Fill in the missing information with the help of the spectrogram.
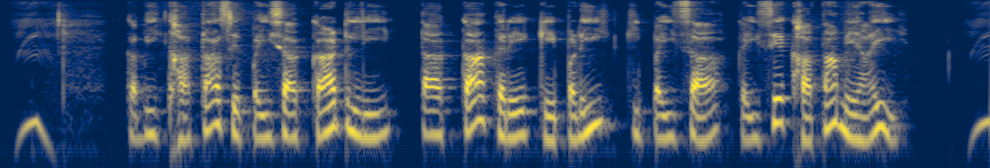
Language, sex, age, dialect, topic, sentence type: Bhojpuri, male, 31-35, Northern, banking, question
